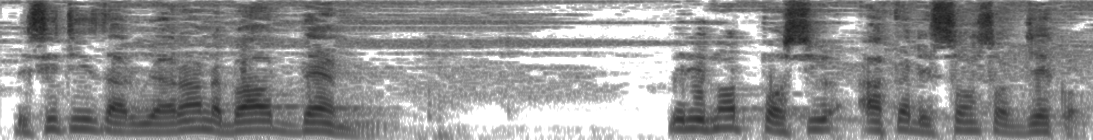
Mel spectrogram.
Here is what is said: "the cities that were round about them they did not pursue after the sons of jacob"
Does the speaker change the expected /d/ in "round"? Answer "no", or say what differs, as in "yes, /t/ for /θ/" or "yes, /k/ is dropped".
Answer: no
